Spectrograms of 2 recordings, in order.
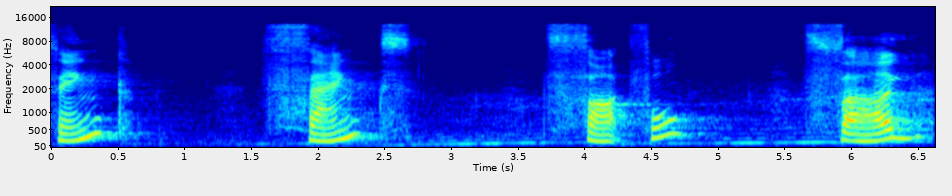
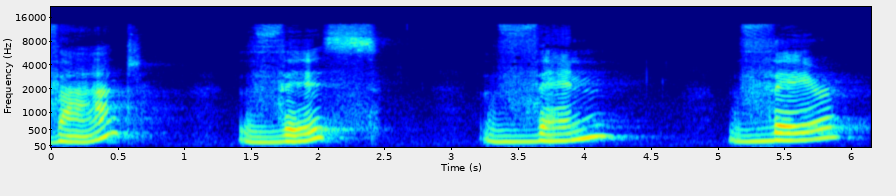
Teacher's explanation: they are pronounced in the same place one is voiceless and the other one is voiced to produce this sound you're going to bite your tongue a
